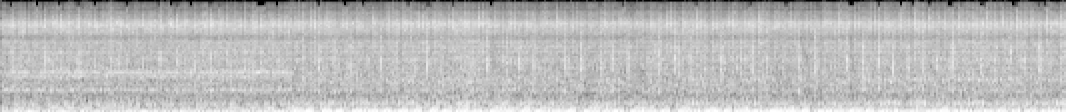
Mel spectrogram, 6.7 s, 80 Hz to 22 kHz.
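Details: First-generation Kawasaki ZX-9R four-cylinder idling smoothly and evenly after the cam chain tensioner was reset to cure a knocking noise; steady low hum, no chain rattle.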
